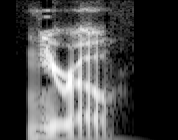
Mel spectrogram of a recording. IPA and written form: ˈnɪəroʊ (Nero)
